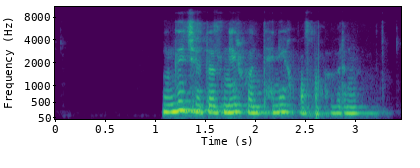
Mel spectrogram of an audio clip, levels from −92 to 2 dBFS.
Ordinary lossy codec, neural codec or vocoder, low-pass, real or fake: Opus, 32 kbps; none; 7.2 kHz; real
